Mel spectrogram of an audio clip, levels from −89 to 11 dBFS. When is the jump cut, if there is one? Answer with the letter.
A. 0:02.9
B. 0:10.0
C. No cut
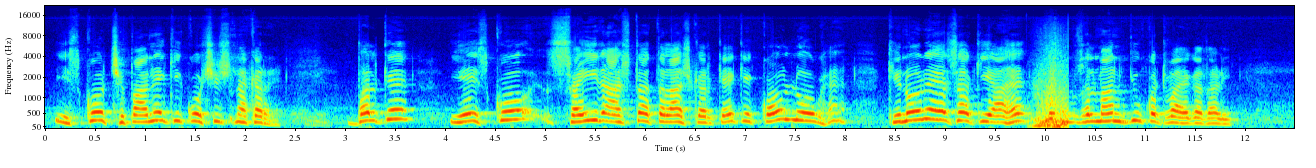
B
